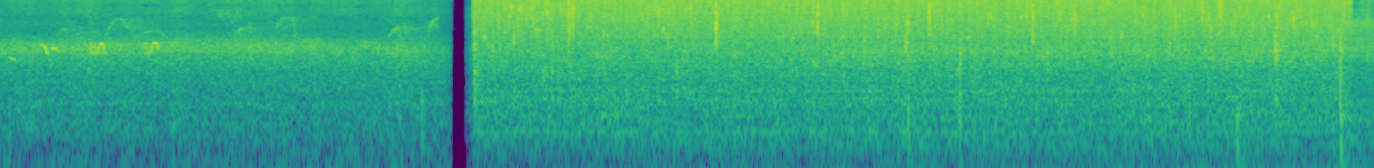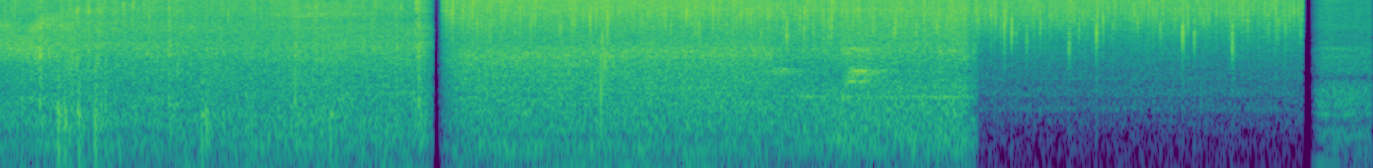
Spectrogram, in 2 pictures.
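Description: Rain falling, in several separate recordings joined by sudden cuts. It is lighter for the first few seconds with a few high chirps, then heavy and hissing for most of the time, and much quieter with scattered light ticks near the end.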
